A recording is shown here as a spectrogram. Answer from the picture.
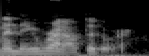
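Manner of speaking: ordinary talk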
